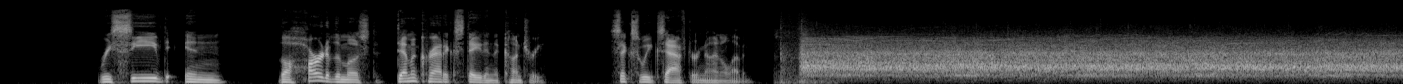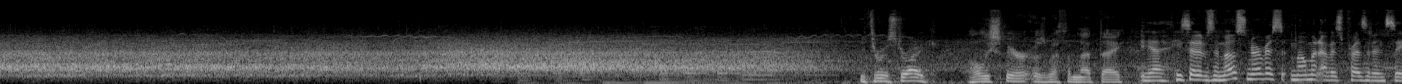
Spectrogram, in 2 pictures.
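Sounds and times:
speech: 1.0s - 5.5s, 6.1s - 8.0s, 22.7s - 28.0s
stadium crowd cheering and applauding: 7.8s - 28.0s
scattered whoops: 8.0s - 23.8s.

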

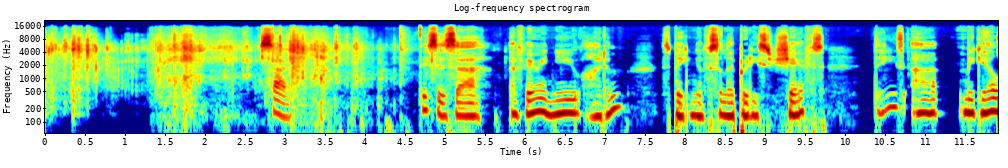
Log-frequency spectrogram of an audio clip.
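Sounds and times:
chip packet rustling: 0.0s - 4.7s
speech: 2.8s - 3.3s, 4.7s - 9.8s, 10.4s - 11.9s.

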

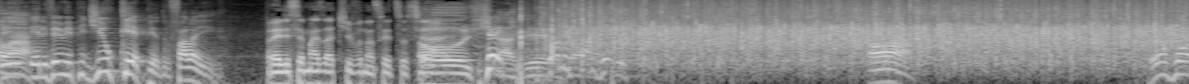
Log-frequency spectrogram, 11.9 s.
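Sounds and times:
speech: 0.0s - 6.2s, 11.7s - 11.8s
crowd applause: 5.2s - 11.8s.

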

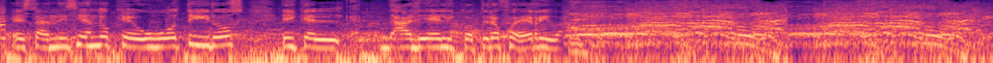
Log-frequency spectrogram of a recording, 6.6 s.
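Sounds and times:
speech: 0.1s - 4.4s
large protest crowd chanting in unison: 3.7s - 6.6s.

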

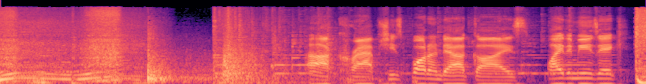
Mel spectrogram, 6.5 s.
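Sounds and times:
racing car engine revving, drag racing sound effect: 0.0s - 1.6s
speech: 3.8s - 6.3s.

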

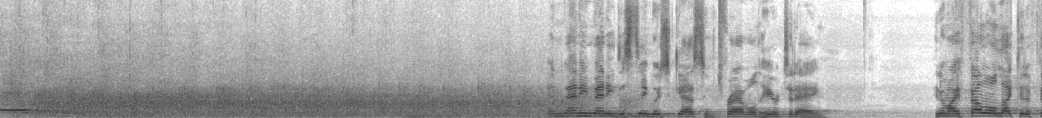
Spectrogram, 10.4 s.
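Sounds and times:
audience applause: 0.0s - 6.0s
speech: 5.5s - 8.4s, 9.3s - 10.4s.

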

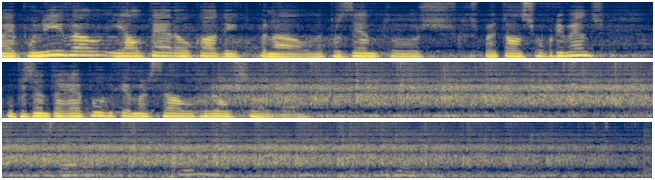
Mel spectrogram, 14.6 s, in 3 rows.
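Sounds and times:
speech: 0.0s - 7.4s
applause in parliament: 6.1s - 14.6s.

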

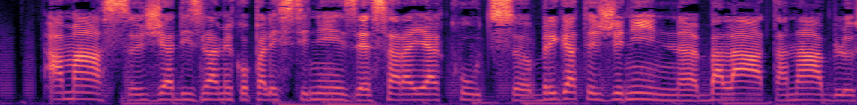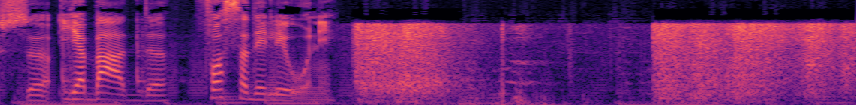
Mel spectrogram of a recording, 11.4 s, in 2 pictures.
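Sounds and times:
speech: 0.2s - 8.0s
gunfire during Israeli military raid: 8.0s - 9.0s, 10.0s - 11.4s.

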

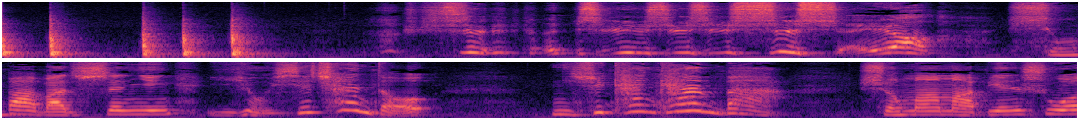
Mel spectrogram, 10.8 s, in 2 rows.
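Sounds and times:
knocking on a door: 0.0s - 1.4s
speech: 2.0s - 10.7s.

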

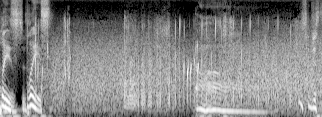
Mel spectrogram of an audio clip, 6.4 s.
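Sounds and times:
speech: 0.0s - 1.2s, 3.9s - 5.0s, 6.0s - 6.4s
beaver passing gas underwater: 2.4s - 5.9s
bubbles in water from beaver: 3.5s - 5.3s.

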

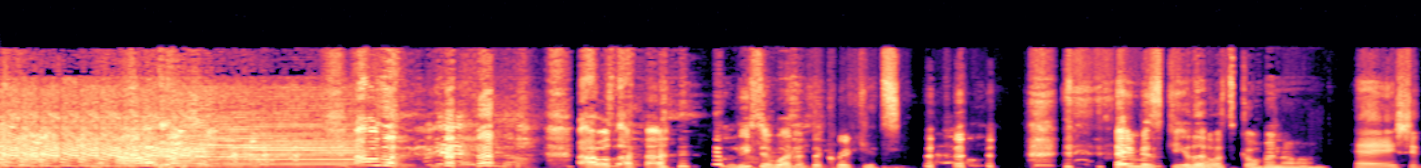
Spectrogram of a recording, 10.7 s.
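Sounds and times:
air horn blaring: 0.0s - 3.1s
people chattering and laughing: 0.0s - 7.5s
speech: 0.7s - 1.8s, 2.9s - 10.6s.

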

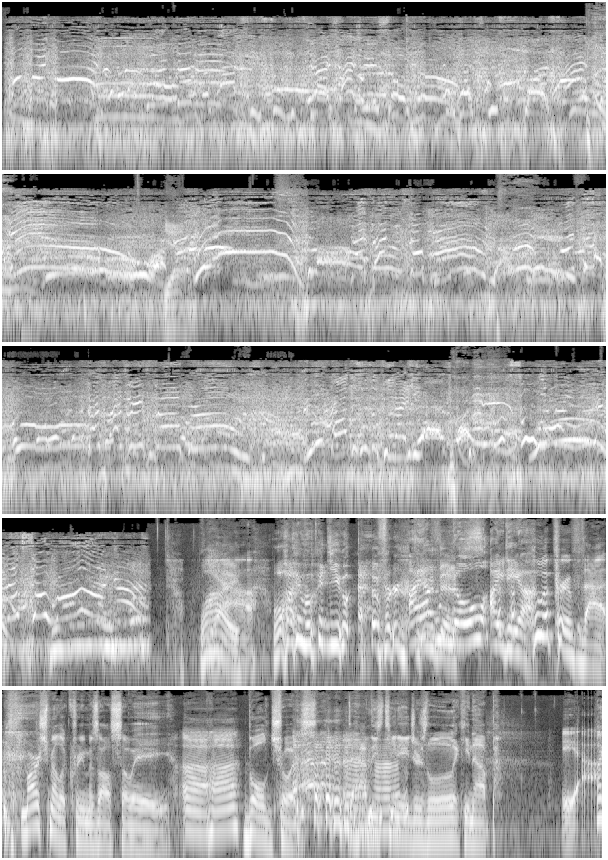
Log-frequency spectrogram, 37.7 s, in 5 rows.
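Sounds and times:
students shouting in a crowd: 0.0s - 24.5s, 27.7s - 29.5s
laughter: 7.0s - 8.3s, 13.6s - 15.5s, 20.4s - 22.6s, 25.2s - 30.8s, 32.5s - 36.4s
speech: 25.2s - 36.5s, 37.2s - 37.6s.

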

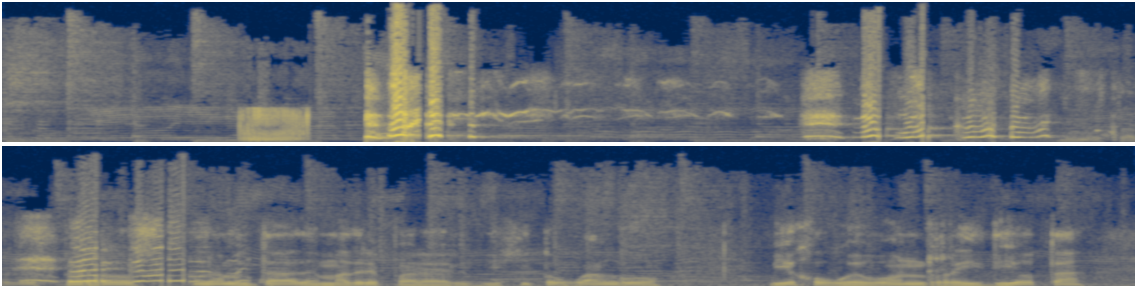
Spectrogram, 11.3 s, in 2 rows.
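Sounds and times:
cartoonish fart sound effects: 1.2s - 2.6s
laughter: 1.8s - 7.0s
speech: 5.6s - 11.2s.

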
